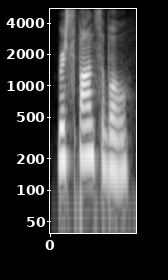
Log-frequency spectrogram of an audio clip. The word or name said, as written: responsible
